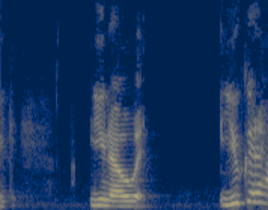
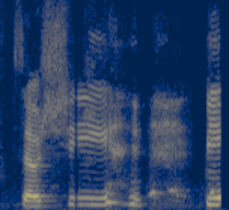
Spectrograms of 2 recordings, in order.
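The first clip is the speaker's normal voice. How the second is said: choking up; 5 semitones higher, much slower than usual. Real, not acted. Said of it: "try not to get emotional".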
